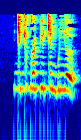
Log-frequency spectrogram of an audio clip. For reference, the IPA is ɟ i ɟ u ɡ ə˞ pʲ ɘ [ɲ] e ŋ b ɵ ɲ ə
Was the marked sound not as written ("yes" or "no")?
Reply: yes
